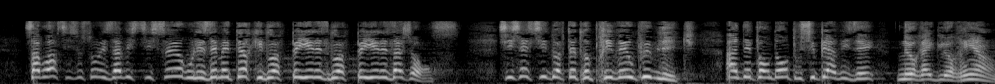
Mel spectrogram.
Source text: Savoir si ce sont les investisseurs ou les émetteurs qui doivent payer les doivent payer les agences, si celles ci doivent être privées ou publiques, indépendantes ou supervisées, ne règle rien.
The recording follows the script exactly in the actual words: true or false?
true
